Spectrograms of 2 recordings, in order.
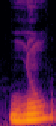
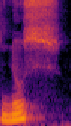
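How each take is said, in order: First: The final s is not pronounced. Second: The final s is pronounced. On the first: The speaker calls it right. "I'm not pronouncing nous as nous" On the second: The speaker calls it wrong. "I'm not pronouncing nous as nous"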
